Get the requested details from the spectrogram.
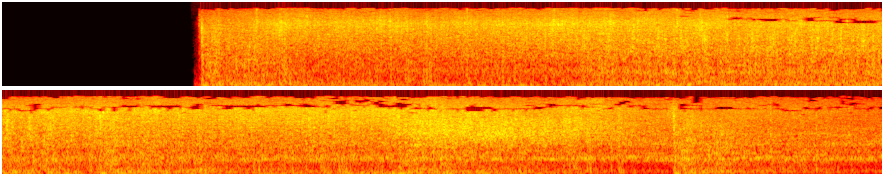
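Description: Stage fireworks hiss and crackle.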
